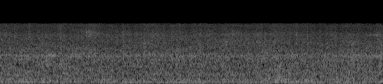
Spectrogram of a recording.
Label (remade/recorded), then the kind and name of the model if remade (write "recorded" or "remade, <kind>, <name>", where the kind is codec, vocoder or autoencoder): remade, codec, DAC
